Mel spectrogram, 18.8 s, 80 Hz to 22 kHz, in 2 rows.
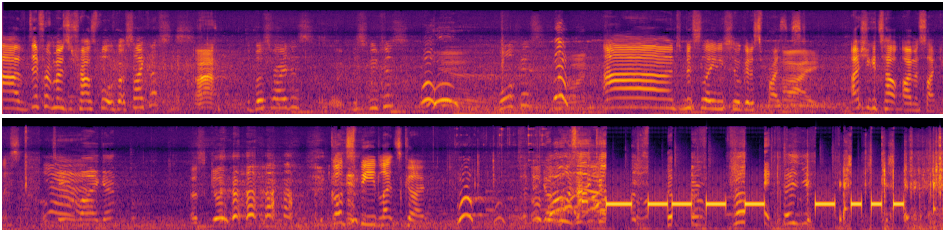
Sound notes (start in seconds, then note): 11.5 laughter; 13.9 cheering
